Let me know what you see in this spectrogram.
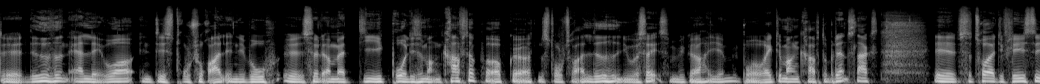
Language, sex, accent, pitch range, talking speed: Danish, male, native, 115-140 Hz, 250 wpm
